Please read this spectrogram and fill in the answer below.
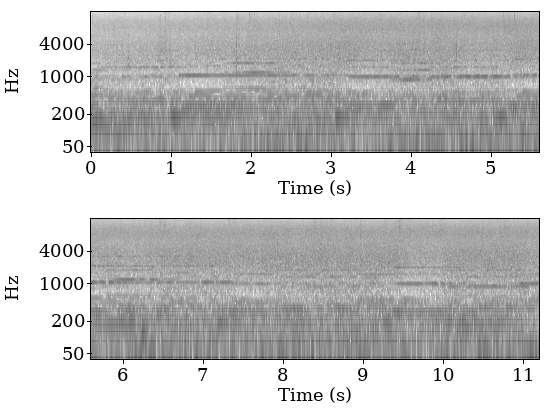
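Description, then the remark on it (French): Rainwater leaking in through a factory roof after heavy rain and a Cévennes flood makes a steady patter and trickle that runs unbroken throughout, fairly loud, with a faint low hum beneath and no voices. “Et il y a des infiltrations d'eau qui sont venues par le toit.”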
